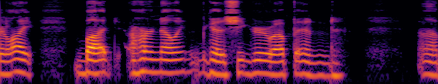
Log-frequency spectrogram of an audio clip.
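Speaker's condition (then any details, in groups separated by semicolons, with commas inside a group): Multiple sclerosis, progressive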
